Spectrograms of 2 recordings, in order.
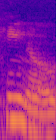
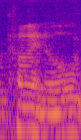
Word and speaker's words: kino: you might wonder what Kino is or Kyo as you prefer it's pronounced both ways this is from eucalyptus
